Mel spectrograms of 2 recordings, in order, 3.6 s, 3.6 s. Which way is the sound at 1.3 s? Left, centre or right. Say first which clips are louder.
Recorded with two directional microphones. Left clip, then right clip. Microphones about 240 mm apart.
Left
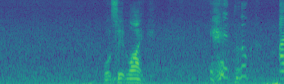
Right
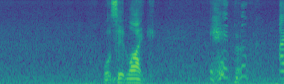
Right 3 dB; right.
